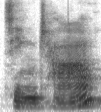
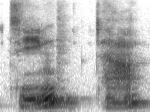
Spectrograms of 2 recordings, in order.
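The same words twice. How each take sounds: First: 警察 as one unit, low 警 into rising 察; tones run together. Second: 警察 very slowly in two pieces, full dip and rise on 警; drawn-out 警, a gap, then 察; separated full tones. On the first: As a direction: link 警察 without completing the third tone. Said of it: "It all goes together". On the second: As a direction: break 警察 apart with a complete third tone first. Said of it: "Not 警察". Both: Shown as a demonstration.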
